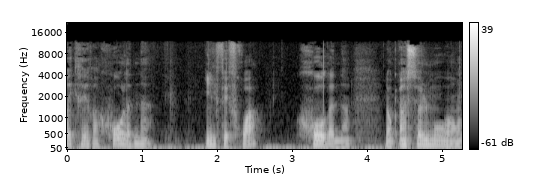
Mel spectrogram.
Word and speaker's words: холодно: Et un bel accent sur la première syllabe, ce qui rend nos deux derniers O comme des petits A.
